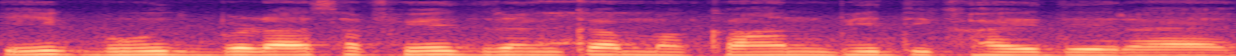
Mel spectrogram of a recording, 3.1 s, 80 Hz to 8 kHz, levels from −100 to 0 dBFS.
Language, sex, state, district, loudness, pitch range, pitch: Hindi, male, Maharashtra, Chandrapur, -15 LUFS, 160-175 Hz, 165 Hz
